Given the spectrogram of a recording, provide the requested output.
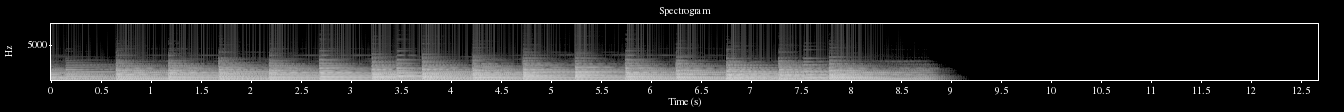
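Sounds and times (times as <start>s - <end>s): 
solo piano: 0.0s - 9.0s.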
